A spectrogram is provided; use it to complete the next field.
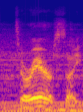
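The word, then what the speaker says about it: Terrasite: So Cattle Decapitation with Terroricide. I think that's how you pronounce it. Terroricide. Not Terroricide, but Terroricide.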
